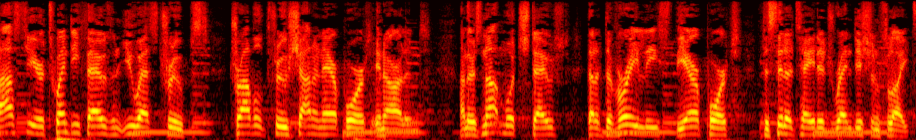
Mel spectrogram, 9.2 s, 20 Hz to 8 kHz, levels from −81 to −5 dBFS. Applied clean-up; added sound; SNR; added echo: none; Electric guitar; 17 dB; none.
